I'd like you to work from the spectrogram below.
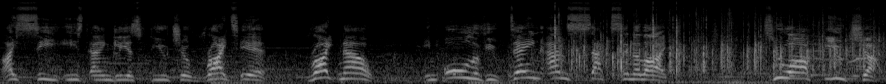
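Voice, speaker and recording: A man voicing a gentle, earnest Saxon king in a video game, speaking in a measured, formal, oratorical way. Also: very high-pitched, a crowd in the background, noisy background. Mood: solemn, hopeful.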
